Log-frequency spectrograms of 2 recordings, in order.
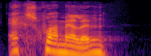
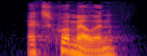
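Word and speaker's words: Exquemelin: All right, I looked up how to pronounce this, Exquamelin? No, it's Exquamelin,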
